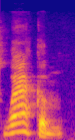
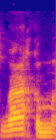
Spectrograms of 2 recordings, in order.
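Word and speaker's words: Wacom: player in that market known as Whackom I believe is exactly how you say it. It looks like it should be Waycom or something but no it's Whackom I think.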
